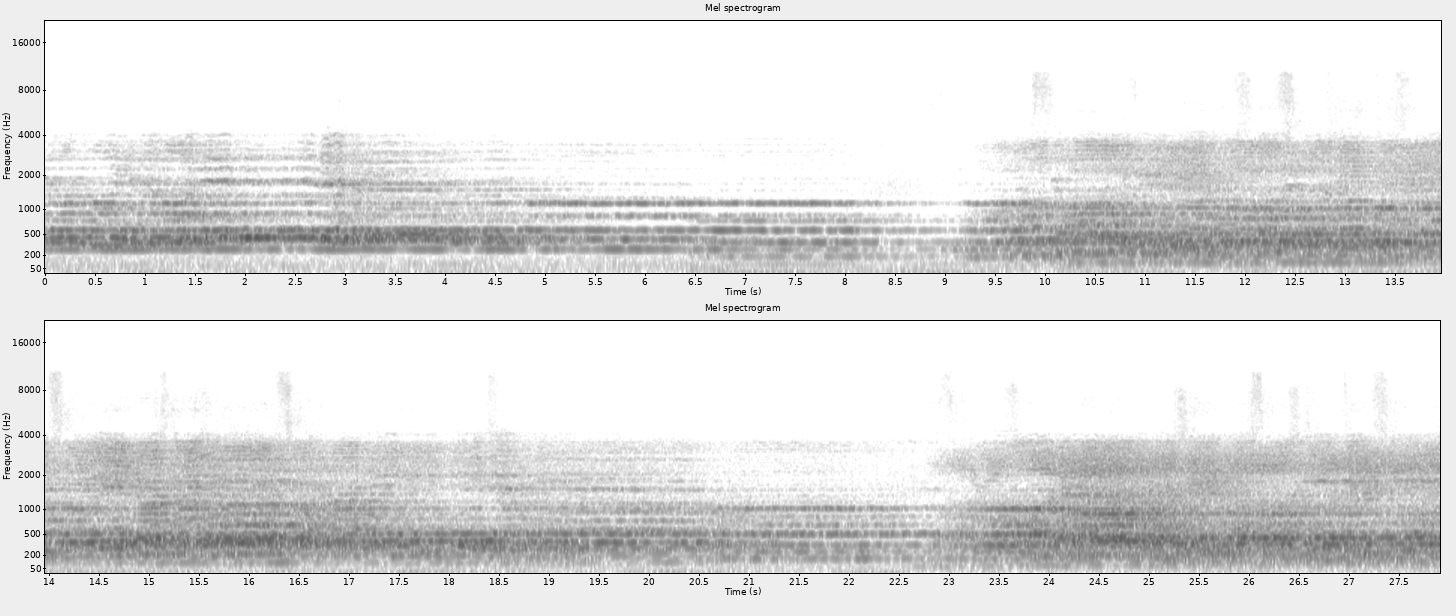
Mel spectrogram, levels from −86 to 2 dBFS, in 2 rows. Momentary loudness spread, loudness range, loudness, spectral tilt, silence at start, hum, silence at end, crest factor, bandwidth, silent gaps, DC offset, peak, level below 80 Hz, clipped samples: 10 LU; 9 LU; -40 LUFS; -6 dB/octave; 0 s; none; 0 s; 18 dB; 10.5 kHz; none; under 0.1%; -22 dBFS; -72 dBFS; under 0.1%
